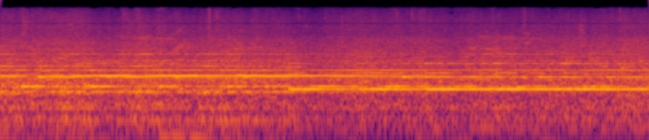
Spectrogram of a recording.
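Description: Live trance music heard from among the crowd: sustained synthesizer chords with no beat, held notes that shift slowly, a lower note entering about three seconds in, over the noise of the crowd.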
